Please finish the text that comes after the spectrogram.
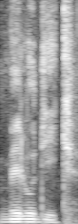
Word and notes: mélodique: [me.lɔ.dik]; Paris

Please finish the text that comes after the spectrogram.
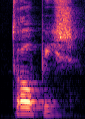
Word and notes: tropical: France (Paris); [tʁɔ.pi.kal]

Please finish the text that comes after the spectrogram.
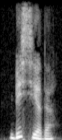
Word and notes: беседа: /bʲɪˈsʲedə/

